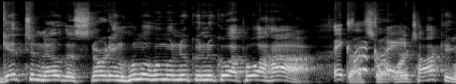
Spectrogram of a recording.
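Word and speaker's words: humuhumunukunukuāpuaʻa: Humu humu nuku nuku apuaha. Actually, it's not that hard to pronounce, is it?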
